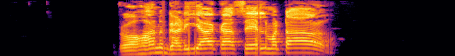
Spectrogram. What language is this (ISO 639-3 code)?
ssi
